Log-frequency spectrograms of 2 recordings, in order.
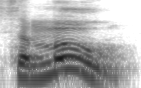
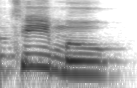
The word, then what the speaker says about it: Temu: It's Tamu. Now, I really thought it was Timu.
